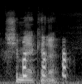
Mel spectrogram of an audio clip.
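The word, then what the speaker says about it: Chemeketa: No, it starts with a C-H. – Shemekata. – Is that what it is? – Yeah.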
